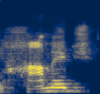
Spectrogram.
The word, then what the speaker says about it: homage: apples so uh paying homage to something h-o-m-a-g-e homage or with the um french pronunciation homage um is a really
